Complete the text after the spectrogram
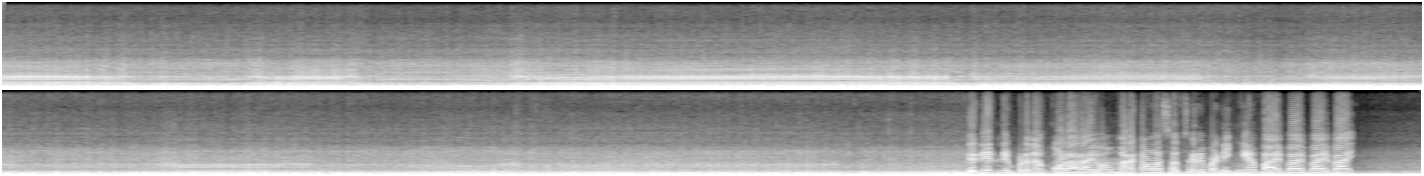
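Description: A motorcycle engine hums steadily, its pitch rising and falling with the throttle.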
